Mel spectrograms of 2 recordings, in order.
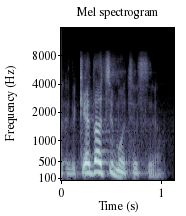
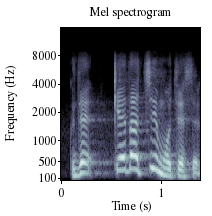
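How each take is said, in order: First: Soft echo. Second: Said in the usual way. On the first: Shown as a demonstration.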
